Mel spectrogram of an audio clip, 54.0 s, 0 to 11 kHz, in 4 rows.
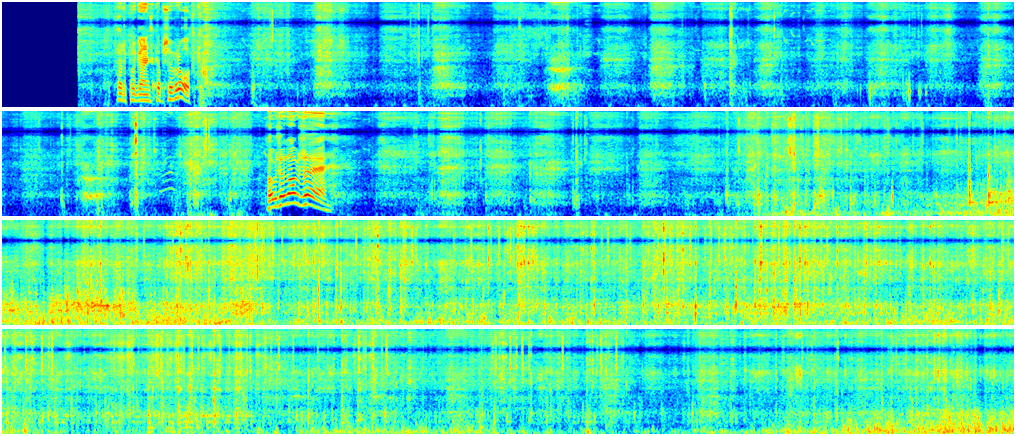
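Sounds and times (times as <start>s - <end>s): bike rattling: 1.0s - 53.9s
bike tyres rumbling on dirt: 1.0s - 53.9s
wind buffeting microphone: 23.4s - 53.9s.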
